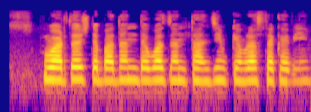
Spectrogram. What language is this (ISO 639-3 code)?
pus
